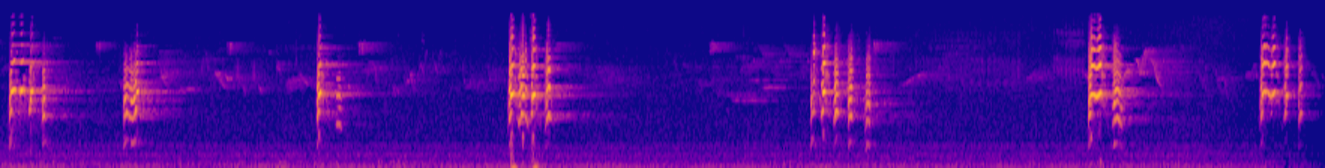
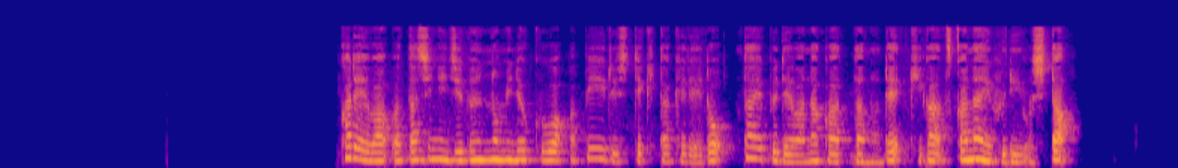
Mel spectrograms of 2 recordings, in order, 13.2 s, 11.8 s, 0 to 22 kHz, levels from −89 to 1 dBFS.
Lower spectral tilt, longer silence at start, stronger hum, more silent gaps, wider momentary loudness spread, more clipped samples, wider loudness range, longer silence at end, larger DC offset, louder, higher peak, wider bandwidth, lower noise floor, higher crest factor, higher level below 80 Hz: second, 3.5 dB/octave vs -4 dB/octave; second, 0.1 s vs 3.4 s; neither; neither; first, 19 LU vs 9 LU; neither; first, 7 LU vs 4 LU; second, 0.25 s vs 1.05 s; neither; first, -19 LUFS vs -25 LUFS; first, -2 dBFS vs -6 dBFS; first, 15.5 kHz vs 11.5 kHz; second, -61 dBFS vs under -90 dBFS; about the same, 24 dB vs 20 dB; first, -56 dBFS vs -70 dBFS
